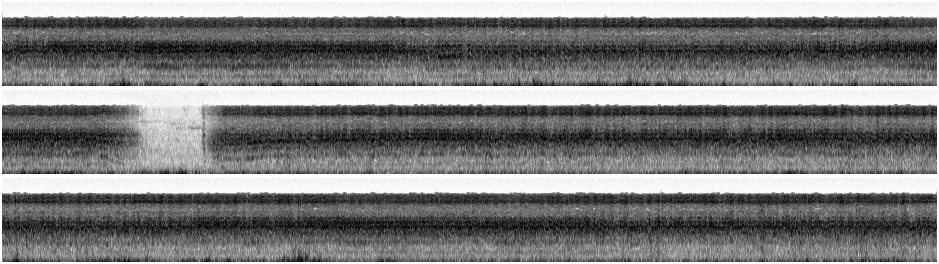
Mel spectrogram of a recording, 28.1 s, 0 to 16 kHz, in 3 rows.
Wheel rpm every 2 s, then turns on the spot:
110, 110, 110, 110, 110, 50, 110, 120, 120, 110, 110, 120, 120, 110.
none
